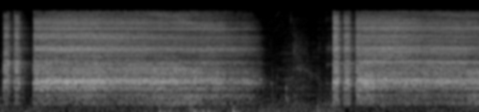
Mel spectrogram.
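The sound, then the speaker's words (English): Snort-wheeze deer call from Flex Tone Game Calls, blown hard: a short sharp snort opens into a long, loud, airy hissing wheeze, and after a brief quiet gap the pattern repeats. “Where's that snort? Killer wheeze. Oh, that's the killer wheeze. Wheeze. Killer wheeze. Really keyed up, ready for a fight.”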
